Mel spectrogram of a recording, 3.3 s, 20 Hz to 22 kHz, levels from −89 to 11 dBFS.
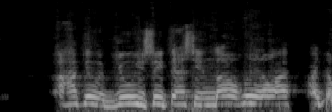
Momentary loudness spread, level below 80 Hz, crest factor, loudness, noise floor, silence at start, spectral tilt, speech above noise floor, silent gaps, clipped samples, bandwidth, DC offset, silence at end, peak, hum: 7 LU; -64 dBFS; 12 dB; -31 LUFS; -81 dBFS; 0.55 s; -6 dB/octave; 51 dB; none; under 0.1%; 11 kHz; under 0.1%; 0 s; -18 dBFS; none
